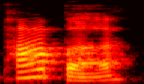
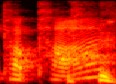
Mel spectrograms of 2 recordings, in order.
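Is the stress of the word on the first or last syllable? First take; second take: first; last. First: The stress is on the first syllable. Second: The stress is on the last syllable. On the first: It refers to a potato. The speaker calls it wrong. "if I just drop the accent off of papá" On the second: It refers to a father. The speaker calls it right. "Mi papá tiene 40 años, is my dad is 40 years old"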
